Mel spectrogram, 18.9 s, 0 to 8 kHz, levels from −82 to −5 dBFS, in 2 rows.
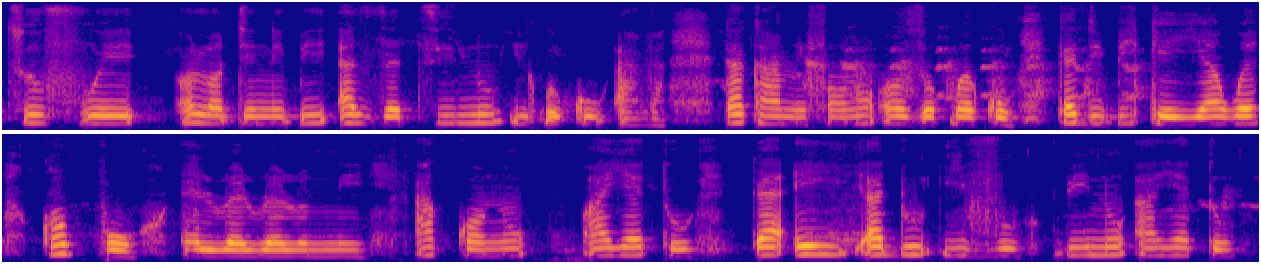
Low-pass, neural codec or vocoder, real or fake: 7.2 kHz; none; real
